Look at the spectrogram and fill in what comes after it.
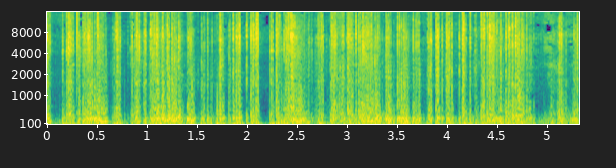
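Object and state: Metal mesh microphone grille being scratched.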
